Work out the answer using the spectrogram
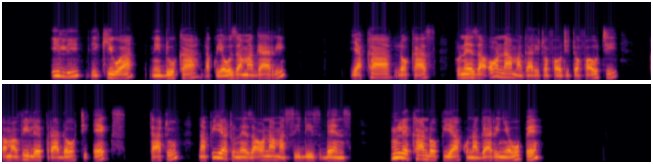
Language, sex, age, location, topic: Swahili, male, 25-35, Kisumu, finance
